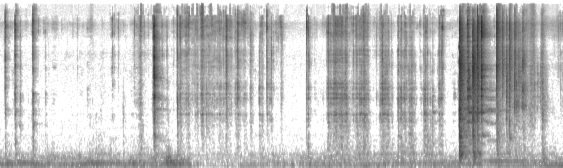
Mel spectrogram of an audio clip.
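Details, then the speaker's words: Bicycle front rim brake squeezed while riding downhill: sharp dry clicks in uneven bunches with a louder rattle near the end. Possibly began after disassembly and cleaning in cold winter; pads to be removed and inspected. "When I pulled the brake on downhill, it made a periodic sound like this. I knew it was a problem with the front brake, so I'll have to disassemble the pads to find out."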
